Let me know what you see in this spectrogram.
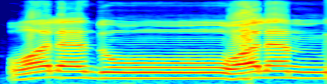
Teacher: تنوین کے بعد واو آیا ہے تو ادغام غنے کے ساتھ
